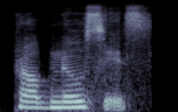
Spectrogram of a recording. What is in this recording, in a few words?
"prognosis", Indian; Dictionary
